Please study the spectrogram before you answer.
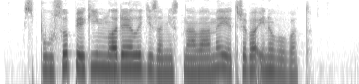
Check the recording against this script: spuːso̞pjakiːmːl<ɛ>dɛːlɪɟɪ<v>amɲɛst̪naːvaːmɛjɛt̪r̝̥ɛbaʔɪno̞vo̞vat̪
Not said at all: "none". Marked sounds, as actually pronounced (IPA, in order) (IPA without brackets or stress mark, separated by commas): a, z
